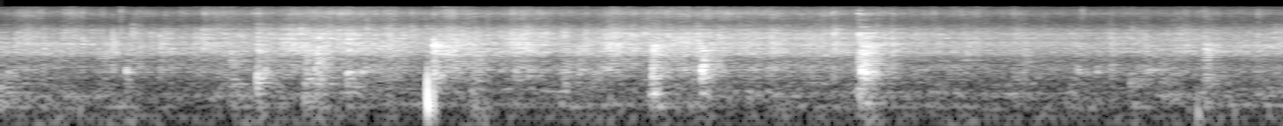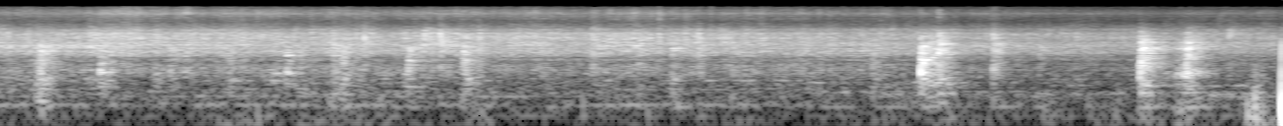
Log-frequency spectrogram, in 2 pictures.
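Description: Sliced onions sizzling in hot mustard oil in a wok (kadai) while a steel ladle stirs them, scraping and clicking against the pan now and then; the sharpest knocks come about three seconds in and several near the end.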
